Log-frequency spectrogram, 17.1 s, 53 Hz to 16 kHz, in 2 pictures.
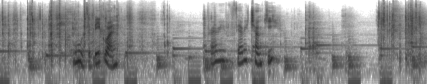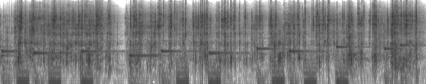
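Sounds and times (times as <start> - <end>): plastic wrapper crinkling: 0.0 - 3.5, 7.5 - 17.0
background music with steady beat: 0.0 - 17.0.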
